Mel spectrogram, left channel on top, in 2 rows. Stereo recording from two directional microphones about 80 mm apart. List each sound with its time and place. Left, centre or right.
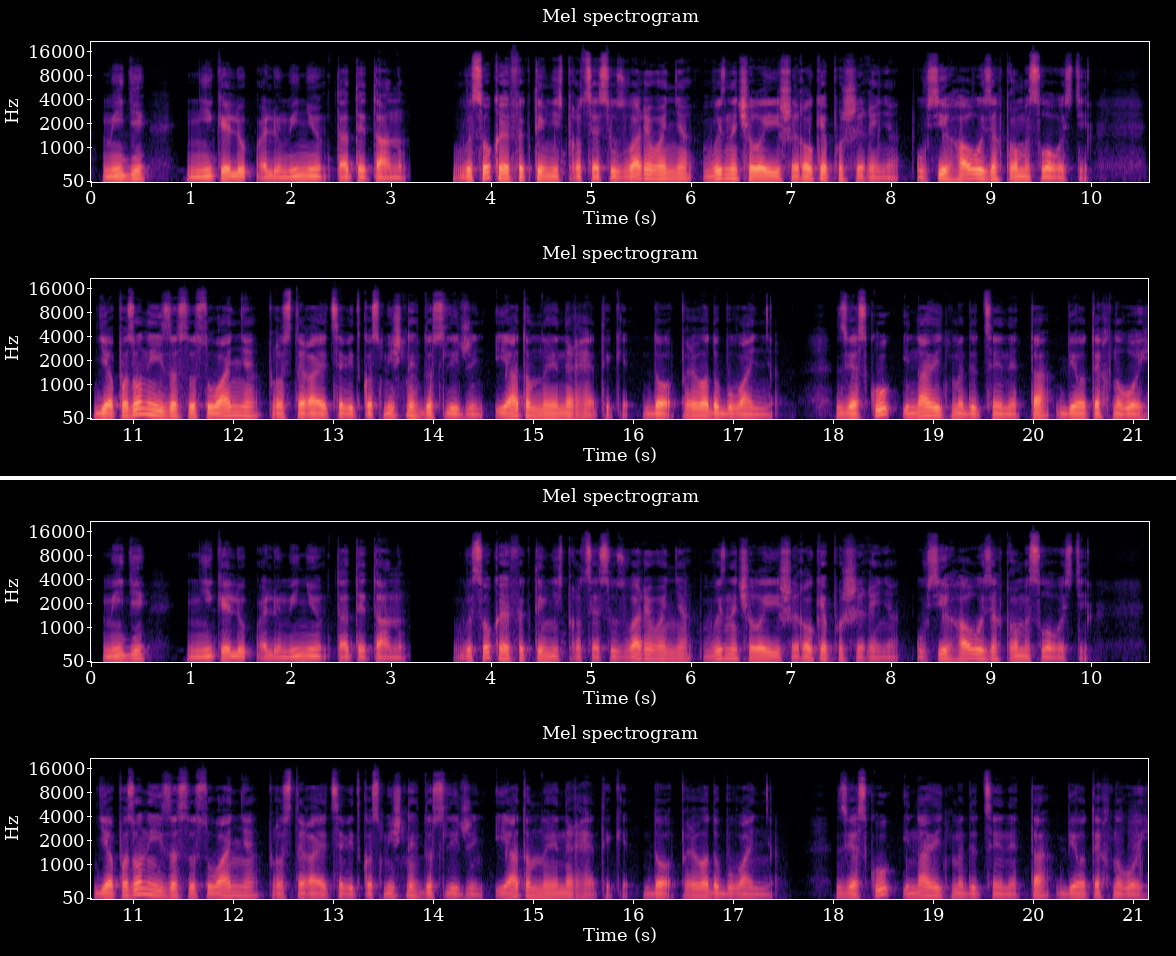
0.2 s speech: left
3.7 s speech: left
10.7 s speech: left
